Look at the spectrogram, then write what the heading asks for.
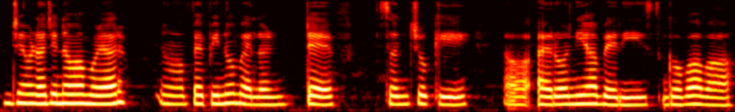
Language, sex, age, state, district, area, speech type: Goan Konkani, female, 18-30, Goa, Murmgao, urban, spontaneous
